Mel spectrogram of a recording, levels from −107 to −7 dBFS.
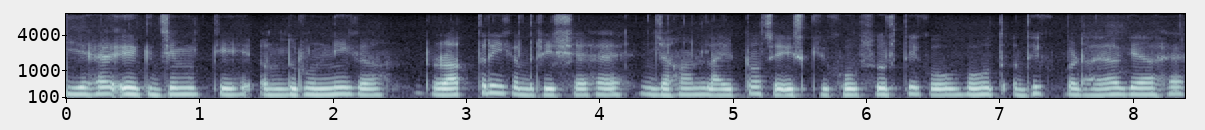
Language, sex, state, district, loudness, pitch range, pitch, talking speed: Marwari, male, Rajasthan, Churu, -29 LUFS, 160-180 Hz, 165 Hz, 155 wpm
